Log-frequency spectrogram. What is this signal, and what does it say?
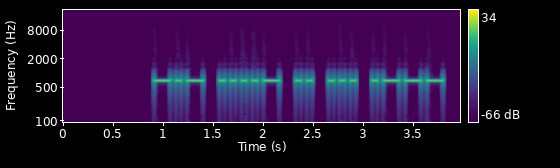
Morse code, heard as a keyed tone, about 21 wpm, 700 Hz. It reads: K4ISJ
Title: USA Call Signs - 5 Characters - Repeated 2x - 22wpm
